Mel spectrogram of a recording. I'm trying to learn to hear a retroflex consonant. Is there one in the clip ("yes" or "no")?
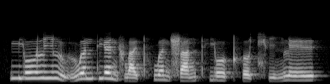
yes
